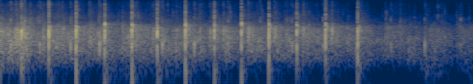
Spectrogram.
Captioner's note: applause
